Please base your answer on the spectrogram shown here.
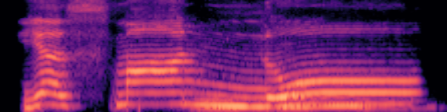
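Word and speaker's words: यस्मान्नो: यस मास उसके बाद double no एक न आधा एक न पूरा जैसे अन्न में न होता है ना वैसे वाला अन्न में होता है जैसे यस मा यस मा नो उसके बाद क्या कहना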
